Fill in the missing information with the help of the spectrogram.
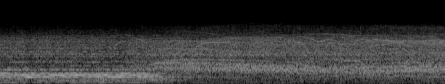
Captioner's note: cheering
